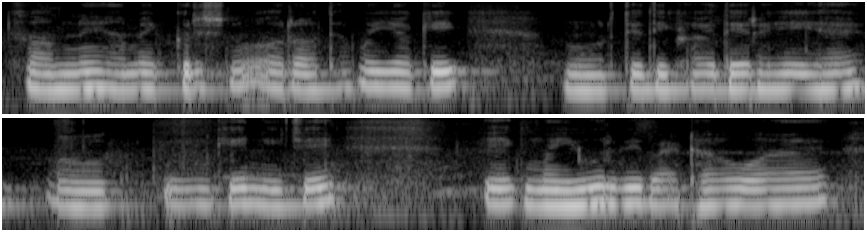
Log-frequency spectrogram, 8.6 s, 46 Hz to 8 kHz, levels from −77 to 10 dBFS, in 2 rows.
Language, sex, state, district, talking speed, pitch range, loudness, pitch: Hindi, male, Andhra Pradesh, Anantapur, 145 wpm, 150-160 Hz, -23 LUFS, 155 Hz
